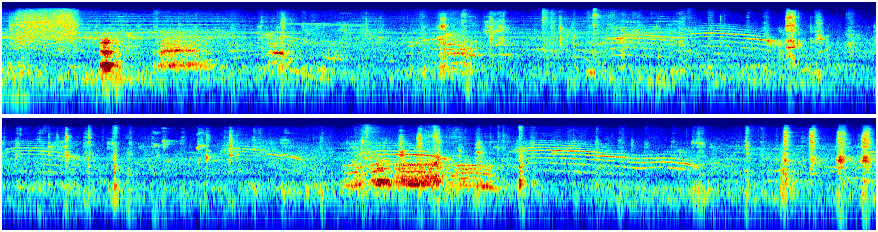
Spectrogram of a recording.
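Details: Pet Asian palm civet handled indoors by its owner, giving several high, arching harmonic squeals and whines that rise and fall, in bursts around six to eight seconds and again near twelve to fifteen seconds, with clicks, handling noise and a man speaking Indonesian.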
